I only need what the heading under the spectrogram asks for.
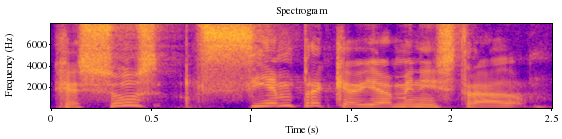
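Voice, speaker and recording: Pastor guy preaching, high voice that jumps all over, acts out the story. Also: unhurried. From Mexico. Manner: animated preaching with jokes and acted-out shouts. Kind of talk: sermon.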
